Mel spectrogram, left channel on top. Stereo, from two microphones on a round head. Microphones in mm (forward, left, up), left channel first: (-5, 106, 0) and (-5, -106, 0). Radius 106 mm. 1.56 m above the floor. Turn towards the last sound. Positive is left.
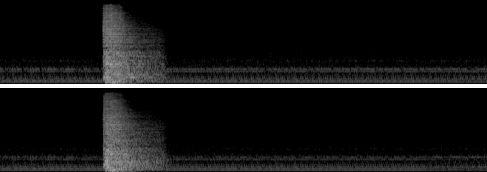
turn(degrees=45)  # may be behind; listen again after turning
